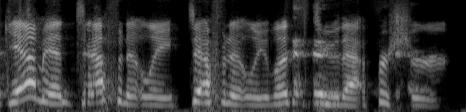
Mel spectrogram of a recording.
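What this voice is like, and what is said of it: Imitates another person's voice. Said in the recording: “That's my Ricky impression.”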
